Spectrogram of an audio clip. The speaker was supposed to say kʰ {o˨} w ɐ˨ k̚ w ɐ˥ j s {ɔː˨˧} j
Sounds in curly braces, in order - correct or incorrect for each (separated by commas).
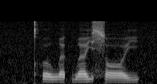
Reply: correct, correct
